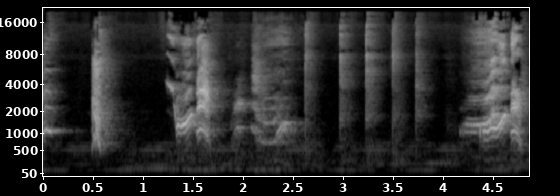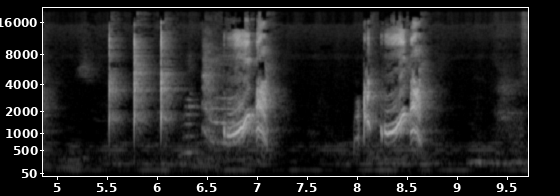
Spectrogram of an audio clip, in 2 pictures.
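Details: Tame male Indian ringneck parrot talking in Urdu/Hindi, said to be angry: repeated nasal, rising-and-falling word-like phrases about every two seconds, mixed with clicks and taps in a small room.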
